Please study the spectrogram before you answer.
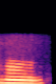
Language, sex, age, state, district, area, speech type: Odia, male, 18-30, Odisha, Koraput, urban, conversation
